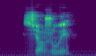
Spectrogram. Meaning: 1. to ham, to overplay one's role 2. to overplay (a poker hand)
- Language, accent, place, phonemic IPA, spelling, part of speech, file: French, France, Lyon, /syʁ.ʒwe/, surjouer, verb, LL-Q150 (fra)-surjouer.wav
